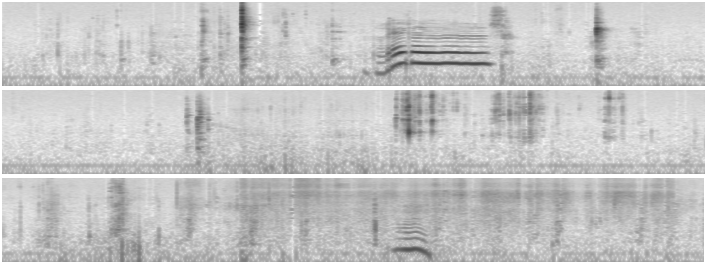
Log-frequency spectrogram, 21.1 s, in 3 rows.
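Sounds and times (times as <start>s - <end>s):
crunchy chip chewing: 10.9s - 21.0s.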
